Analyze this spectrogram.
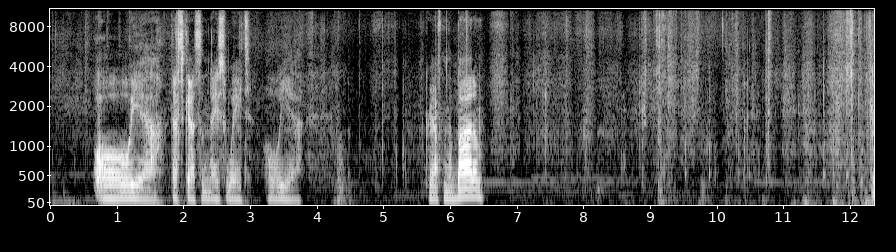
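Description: Cardboard packaging scrapes and rustles as a box is handled.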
